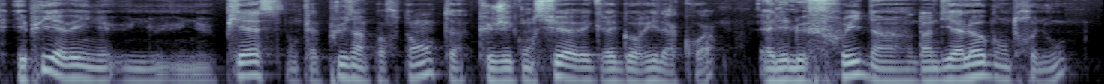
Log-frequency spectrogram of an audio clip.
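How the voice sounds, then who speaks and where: Ordinary pitch variation in a man's fairly low voice, at a moderate pace. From Paris, France. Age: 40s. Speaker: photographer. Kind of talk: interview monologue. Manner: halting, many hesitations.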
